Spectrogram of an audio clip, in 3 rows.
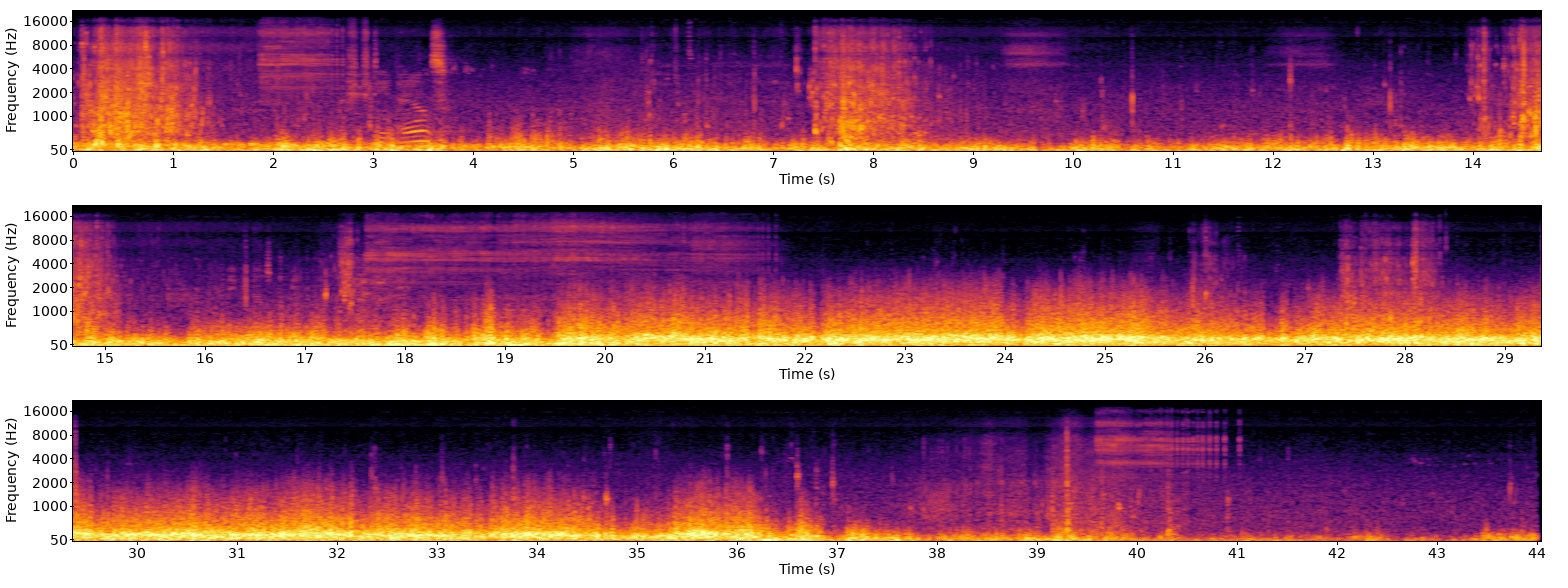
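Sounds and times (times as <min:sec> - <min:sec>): water slapping against boat: 0:00.0 - 0:02.8, 0:05.6 - 0:09.2, 0:13.2 - 0:21.9, 0:25.7 - 0:26.6, 0:27.2 - 0:29.6, 0:35.8 - 0:41.2
wind rumbling on microphone: 0:00.0 - 0:44.0
boat knocks: 0:39.0 - 0:41.1.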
